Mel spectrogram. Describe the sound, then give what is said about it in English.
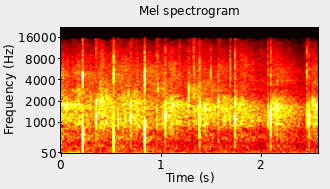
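An audience claps together, a dense spread of overlapping hand claps with sharp individual slaps standing out, holding steady at moderate volume for a few seconds. “Amen. Yeah, you can clap for that.”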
